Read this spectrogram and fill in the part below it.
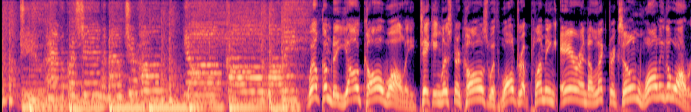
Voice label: radio ads; Waldrop Duct Sealing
